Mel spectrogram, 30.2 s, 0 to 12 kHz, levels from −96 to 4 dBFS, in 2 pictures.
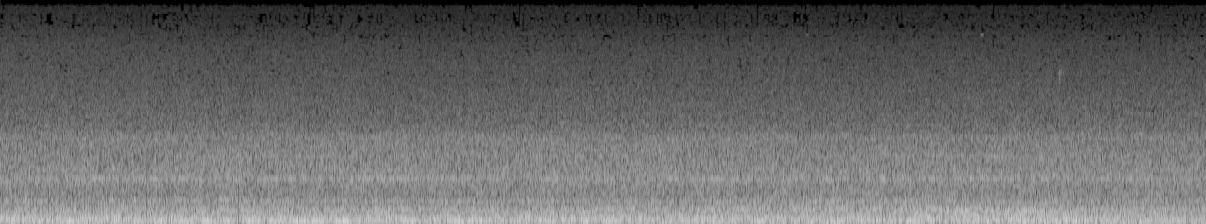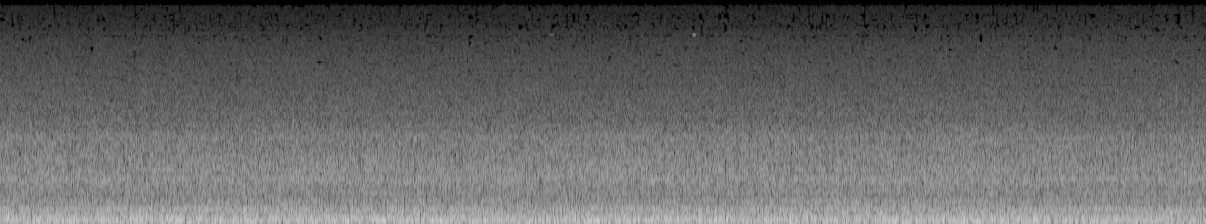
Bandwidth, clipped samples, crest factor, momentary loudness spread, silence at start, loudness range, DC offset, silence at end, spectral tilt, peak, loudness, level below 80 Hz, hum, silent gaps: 10.5 kHz; under 0.1%; 14 dB; 3 LU; 0 s; 2 LU; under 0.1%; 0 s; -7.5 dB/octave; -10 dBFS; -25 LUFS; -26 dBFS; none; none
